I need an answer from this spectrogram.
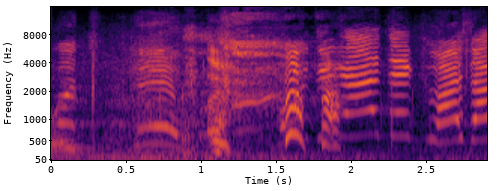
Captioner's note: laughter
